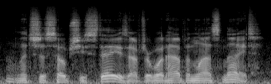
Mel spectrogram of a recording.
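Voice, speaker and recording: An actor playing an affable, confident politician in a video game, smooth-talking. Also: male voice, low voice, lively intonation, normal speed, a bit bright, a little hiss or hum. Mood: concerned. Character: affable, confident male politician, protective of his date.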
